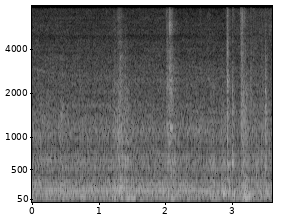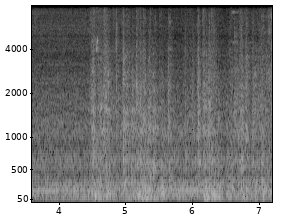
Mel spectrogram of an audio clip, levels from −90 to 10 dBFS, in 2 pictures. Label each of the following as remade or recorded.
remade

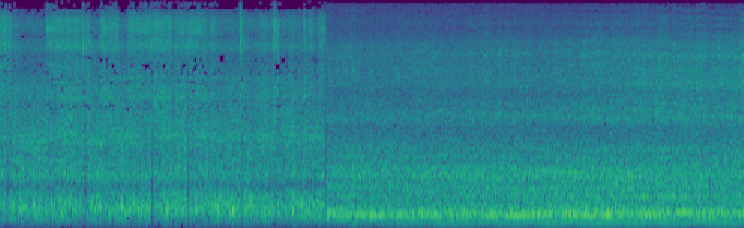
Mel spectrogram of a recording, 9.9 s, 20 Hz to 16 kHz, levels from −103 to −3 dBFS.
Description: recorded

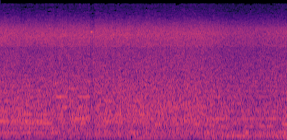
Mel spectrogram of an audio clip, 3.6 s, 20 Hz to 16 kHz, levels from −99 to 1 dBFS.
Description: recorded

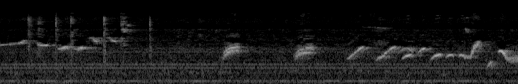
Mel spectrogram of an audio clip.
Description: recorded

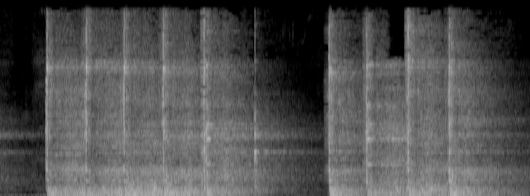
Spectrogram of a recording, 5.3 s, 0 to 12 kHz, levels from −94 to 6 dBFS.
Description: recorded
